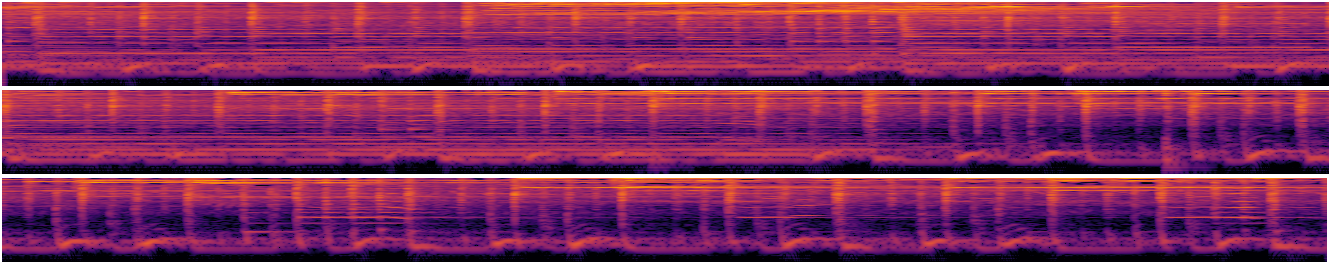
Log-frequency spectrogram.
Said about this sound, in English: And all it is it's a long set of chimes, little small chimes on a board. And let's listen to that. It's used in lots of different effects and things, but it's beautiful. So listen to the chimes.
